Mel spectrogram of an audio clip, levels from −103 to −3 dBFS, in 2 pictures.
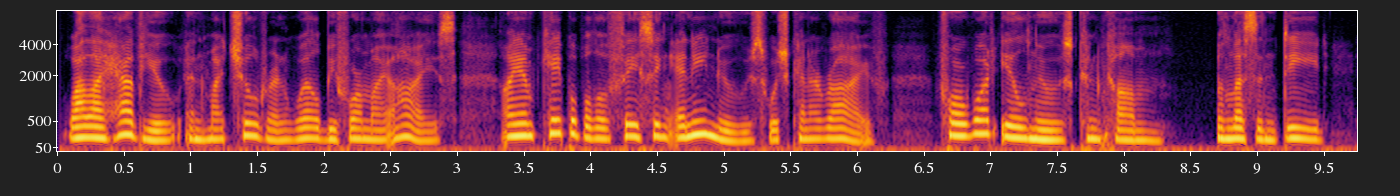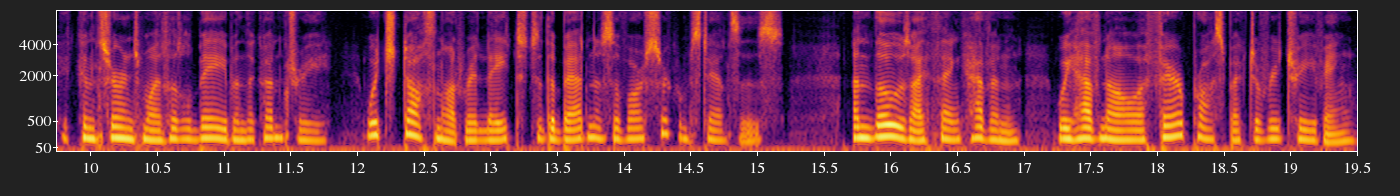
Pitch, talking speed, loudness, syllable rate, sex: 180 Hz, 185 wpm, -18 LUFS, 4.4 syllables/s, female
